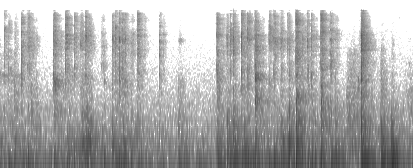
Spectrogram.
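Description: Typing on a computer keyboard: irregular runs of quick key clicks, with a short lull about three seconds in, as an app name is entered at a terminal prompt and submitted.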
